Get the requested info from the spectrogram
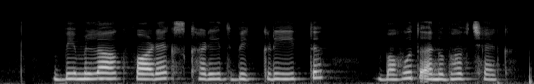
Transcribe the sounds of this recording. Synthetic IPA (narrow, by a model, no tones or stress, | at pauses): bimlɔkfɔɽekskʰəɾiːd̪ʋikɾiːt̪ | bəɦut̪ə̰nubʱəʋt͡ʃʰɛk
